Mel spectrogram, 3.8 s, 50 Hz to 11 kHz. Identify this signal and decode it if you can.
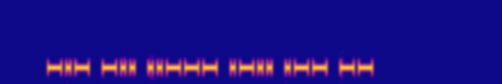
Morse code, heard as a keyed tone, about 36 wpm, 700 Hz. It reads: KD2LWM
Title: USA Call Signs - 6 Characters - Repeated 3x - 35wpm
